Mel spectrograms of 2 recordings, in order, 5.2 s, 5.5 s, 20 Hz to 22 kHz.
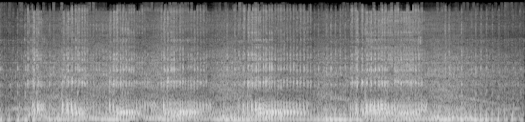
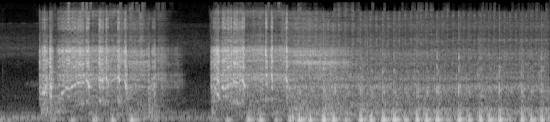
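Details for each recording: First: SunL Chinese 150cc GY6 quad after swapping tank and fuel lines and a fresh battery: rises and sags in uneven surges about once a second, stumbling as revs climb; idle fine but bogs higher, carb high-speed jet suspected, not confirmed. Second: SunL 150cc Chinese quad with a GY6 engine, stored about four years, after a tank and fuel line swap and a fresh battery, started by jumping the solenoid: two starter whirs, then it fires and settles into an even putter; the carb still needs cleaning.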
